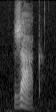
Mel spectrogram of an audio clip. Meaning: bag (smaller), sack (larger)
- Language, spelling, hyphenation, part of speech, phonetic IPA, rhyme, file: Hungarian, zsák, zsák, noun, [ˈʒaːk], -aːk, Hu-zsák.ogg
